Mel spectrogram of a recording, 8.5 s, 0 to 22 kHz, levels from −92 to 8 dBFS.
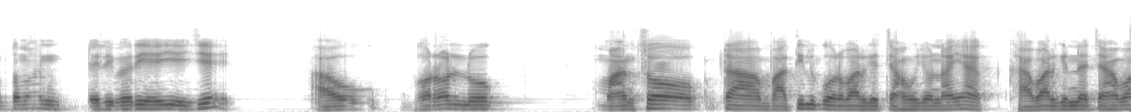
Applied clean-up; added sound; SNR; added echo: neural mask model DeepFilterNet 3.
